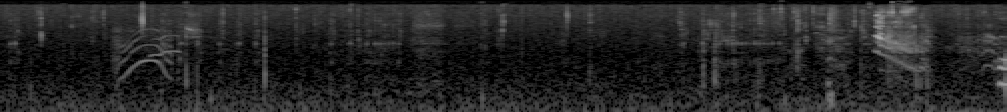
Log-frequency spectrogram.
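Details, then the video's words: Seal point Siamese cat giving birth to kittens: a single brief arched mew early on, followed by scattered rustles, handling clicks and a scraping burst near the end, with a constant low hum throughout. "Cat Giving Birth Siamese SealPoint"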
